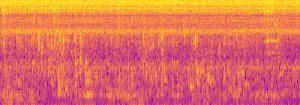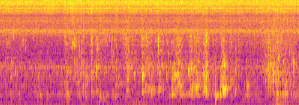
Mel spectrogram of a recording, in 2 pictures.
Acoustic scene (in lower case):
kitchen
